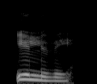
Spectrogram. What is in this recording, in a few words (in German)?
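"Ylvi", skandinavische Mädchennamen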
